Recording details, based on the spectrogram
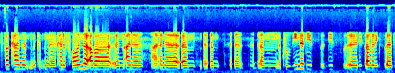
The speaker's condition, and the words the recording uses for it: Stuttering. Als, ich meine, bei dir, du redest ja relativ flüssig.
